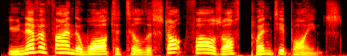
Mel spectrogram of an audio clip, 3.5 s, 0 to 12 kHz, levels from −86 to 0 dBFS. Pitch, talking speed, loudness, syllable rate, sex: 170 Hz, 205 wpm, -17 LUFS, 4.6 syllables/s, male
